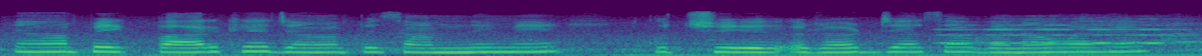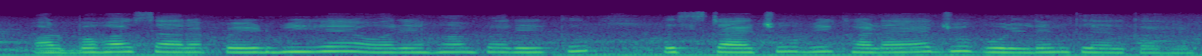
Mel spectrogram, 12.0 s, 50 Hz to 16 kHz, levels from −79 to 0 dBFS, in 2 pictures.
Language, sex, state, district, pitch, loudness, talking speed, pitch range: Hindi, female, Bihar, East Champaran, 245 Hz, -26 LUFS, 170 wpm, 240-265 Hz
